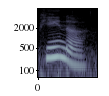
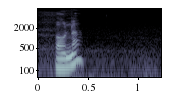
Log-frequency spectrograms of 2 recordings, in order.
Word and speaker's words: pona: Oh, pona. Yeah. No. Yeah. It's like p like e island po and then no. It's a pona.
